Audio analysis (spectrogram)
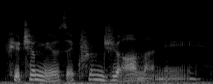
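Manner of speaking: soft, mock German accent; German accent impression. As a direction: play a quiet German music fan, accent on. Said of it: "Whenever I do an impression".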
